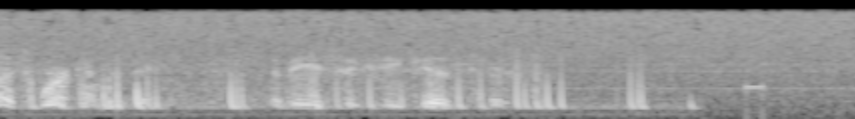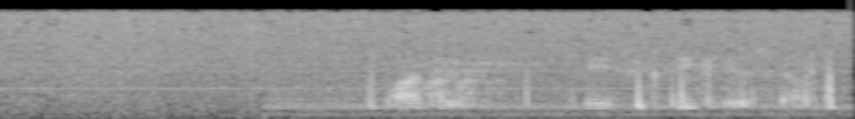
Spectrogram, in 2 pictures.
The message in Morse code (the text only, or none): none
